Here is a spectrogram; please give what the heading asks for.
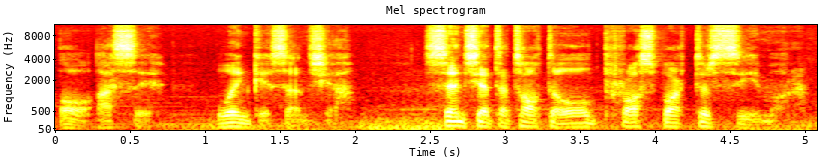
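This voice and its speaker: A man's voice: low-pitched, lively intonation, a little slow, vocal fry, slight background noise, exaggerated voice. A man voicing a cranky old prospector from a fantasy game, with folksy talk. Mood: gruff, suspicious. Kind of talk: reading game quest text in character.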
